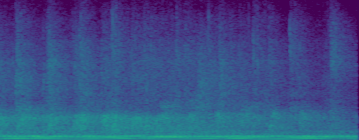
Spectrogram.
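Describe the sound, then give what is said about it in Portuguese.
A crowd claps steadily for a few seconds, applauding Jesus, a dense, continuous patter of many hands at moderate volume, with a low sustained tone humming underneath throughout. “Vamos aplaudir a ele, porque ele é maravilhoso mesmo.”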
